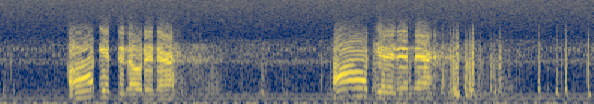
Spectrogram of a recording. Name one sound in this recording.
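A man speaks in short bursts over a crackly radio link.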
